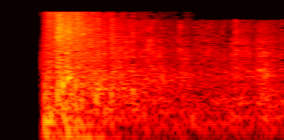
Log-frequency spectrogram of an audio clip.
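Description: Glass-shattering sound effect: a sudden crash about a third of a second in, then a spray of small clicking fragments that fades away.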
